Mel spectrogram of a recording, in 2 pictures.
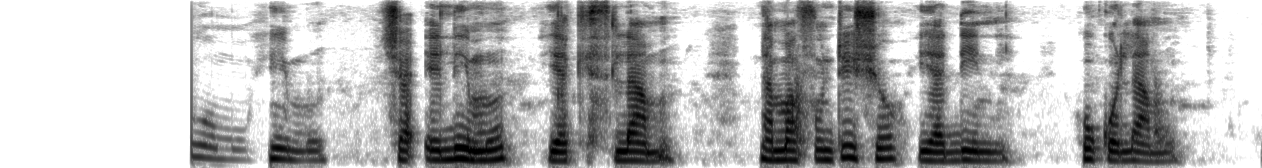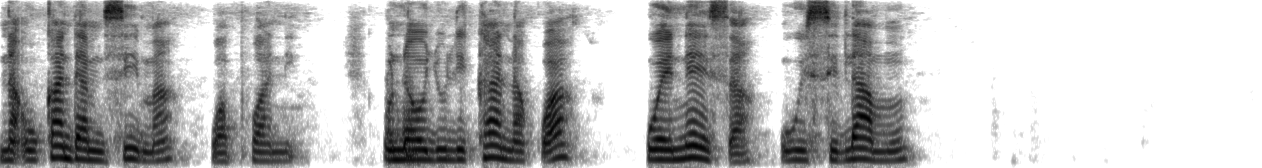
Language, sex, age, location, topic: Swahili, female, 36-49, Mombasa, government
